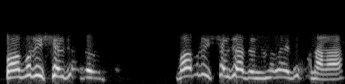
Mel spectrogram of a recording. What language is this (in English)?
Bodo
